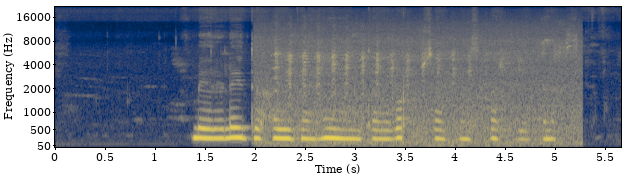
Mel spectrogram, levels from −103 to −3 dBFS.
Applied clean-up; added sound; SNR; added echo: none; Water / Bird; 11 dB; none.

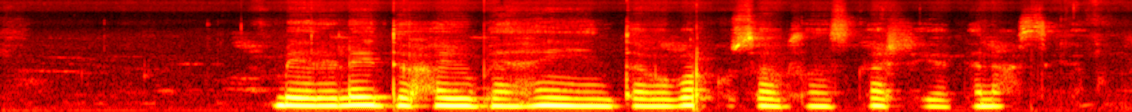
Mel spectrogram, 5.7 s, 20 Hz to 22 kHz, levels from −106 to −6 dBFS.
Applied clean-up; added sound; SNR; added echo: none; none; none; none.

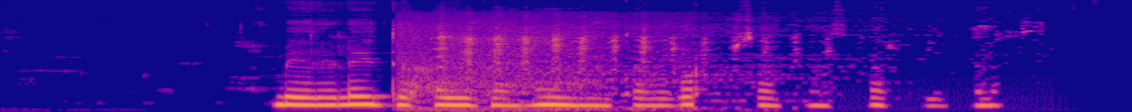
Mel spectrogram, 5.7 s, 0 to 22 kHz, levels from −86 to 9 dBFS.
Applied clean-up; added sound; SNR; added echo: classical method spectral subtraction.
